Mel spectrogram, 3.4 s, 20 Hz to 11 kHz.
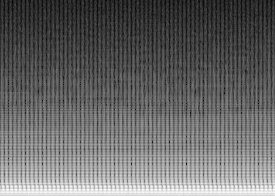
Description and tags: Roland JP-8080 Initialized Synth wave
Just a basic single wave form sample from a real Roland JP-8080 Saw wave in the key of G.
The Sample is tuned to the key of G, You will have to make sure that the sample is set to the key of C or Transpose up 5 Semitones. I correct this in the new template update; so that all chords and Arps are in sync w/ the correct key.
Filter, JP-8080, Synth, saw, Electronic, multisaw, LFO, sawwave, hypersaw, Digital, Roland, supersaw, Init, logicprohacks, Analog, Syntesis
